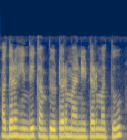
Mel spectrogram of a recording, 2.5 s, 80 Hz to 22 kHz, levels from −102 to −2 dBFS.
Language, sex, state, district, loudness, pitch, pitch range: Kannada, female, Karnataka, Bidar, -14 LUFS, 200 Hz, 195-210 Hz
